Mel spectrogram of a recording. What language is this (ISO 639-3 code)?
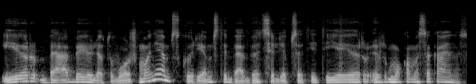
lit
